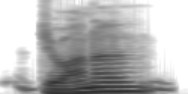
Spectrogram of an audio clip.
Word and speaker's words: Johanna: Uh, I want to make sure I'm pronouncing your name correctly, by the way. Joanna Joanna.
